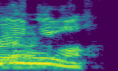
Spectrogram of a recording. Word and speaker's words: Maignan: My only worry, actually, for AC Milan in this one is is uh, the Mike Ma- I, I, believe is I'm not sure how to mm-hmm. pronounce his name. The goalkeeper, Maignan. – Mike Maignan.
